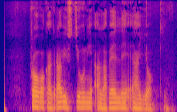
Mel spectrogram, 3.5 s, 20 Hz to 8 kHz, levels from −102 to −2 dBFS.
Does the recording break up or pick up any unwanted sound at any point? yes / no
no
